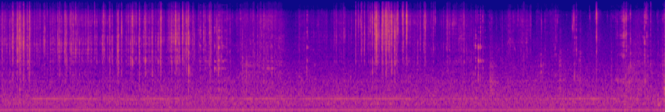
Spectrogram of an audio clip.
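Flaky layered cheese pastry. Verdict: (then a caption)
Crispy. A freshly baked, cooled, flaky cheese-filled layered pastry is cut on a plate. The cutting gives bright, crackling crunches, with clinks of cutlery against the plate and a faint steady low hum underneath. The crackle shows the pastry is crispy, and it is judged an amazing pastry.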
